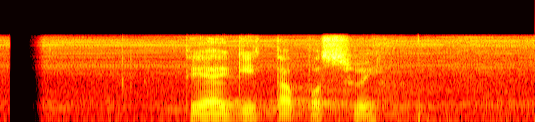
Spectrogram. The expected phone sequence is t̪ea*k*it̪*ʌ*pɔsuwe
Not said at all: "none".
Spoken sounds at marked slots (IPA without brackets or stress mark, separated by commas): ɡ, a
